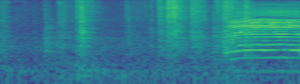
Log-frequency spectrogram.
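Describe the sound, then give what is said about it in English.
A single wavering goat bleat rises near the end, loud, after a stretch of scattered farmyard rustling and thumps, on a farm where people pet goats while carving pumpkins. No one speaks. “The farm is most known for their goats, which people can pet while they carve pumpkins from the patch.”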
